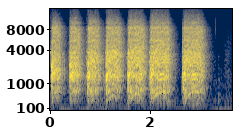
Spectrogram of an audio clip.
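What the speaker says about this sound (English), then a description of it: "You then take the drill, and without the hammer action on, you then squeeze the trigger and make a hole through the plaster." An electric drill with hammer action off bores through wall plaster in about seven short, even whirring bursts with brief pauses between them, close up and alone.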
